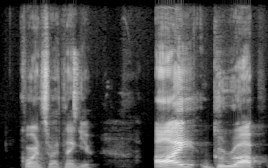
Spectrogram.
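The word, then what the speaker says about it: Corenswet: Was it Kornswith? What? I'm butchering it again. I'm sorry, Justin. How do you say it? Corinat.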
